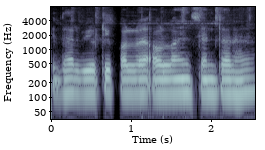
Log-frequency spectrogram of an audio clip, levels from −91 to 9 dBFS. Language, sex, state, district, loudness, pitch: Hindi, male, Bihar, Bhagalpur, -21 LUFS, 120 Hz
